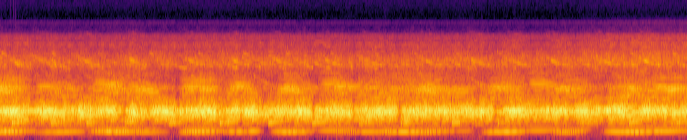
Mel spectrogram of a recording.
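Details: Dense night chorus of banded bullfrogs calling with balloon frogs, kept in a backyard organic garden in Thailand. Steady droning hum with a low pulsing layer that swells and dips every second or so, with no gaps.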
